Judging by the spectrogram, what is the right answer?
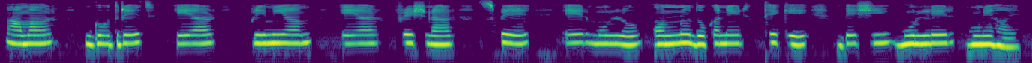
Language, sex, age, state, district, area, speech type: Bengali, female, 18-30, West Bengal, Kolkata, urban, read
